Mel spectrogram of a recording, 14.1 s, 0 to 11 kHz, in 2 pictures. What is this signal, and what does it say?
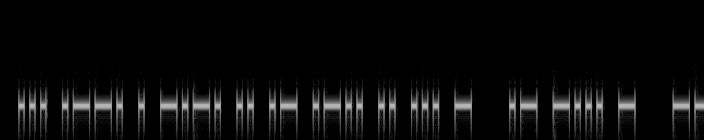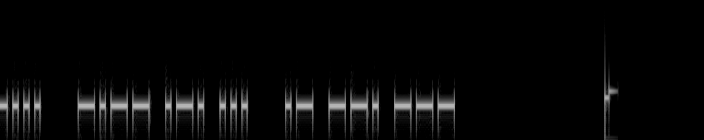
Morse code, heard as a keyed tone, about 21 wpm, 700 Hz. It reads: SPECIALIST ABT 7 YRS AGO
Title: Practice QSO - Exchange 3 - More Info - 22wpm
